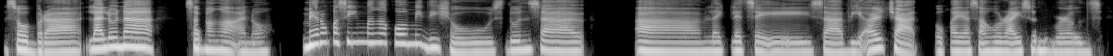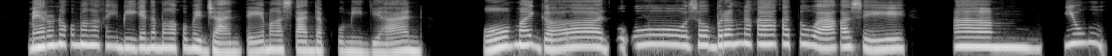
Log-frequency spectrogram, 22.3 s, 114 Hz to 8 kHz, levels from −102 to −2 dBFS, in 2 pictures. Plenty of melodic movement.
Yes: wide, 6.6 semitones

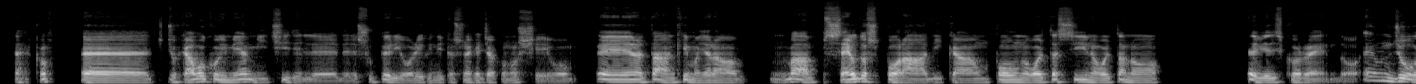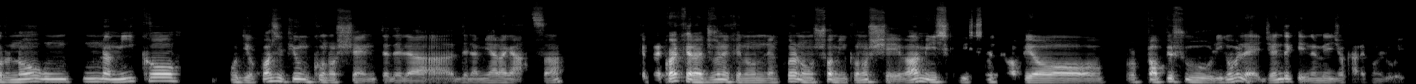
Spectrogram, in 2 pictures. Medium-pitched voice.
No: low, 100 Hz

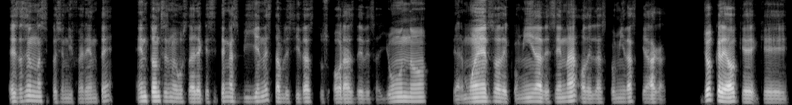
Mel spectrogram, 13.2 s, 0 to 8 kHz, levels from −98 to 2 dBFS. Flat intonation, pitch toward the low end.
No: average, 3.3 semitones; low, 110 Hz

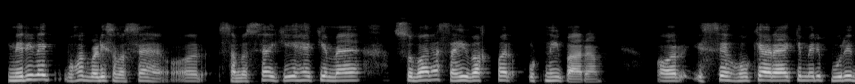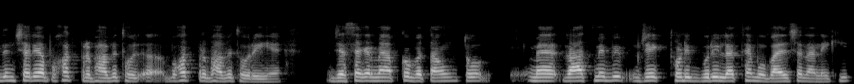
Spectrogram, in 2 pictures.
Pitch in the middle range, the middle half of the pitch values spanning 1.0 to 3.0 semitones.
Yes: medium, 170 Hz; narrow, 2.6 semitones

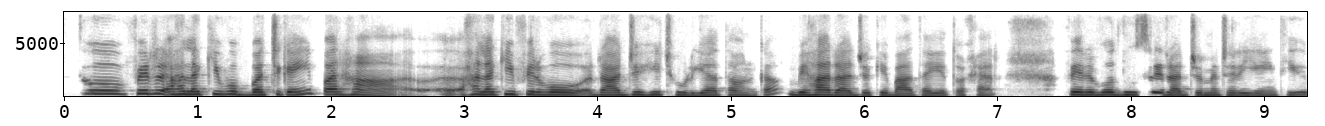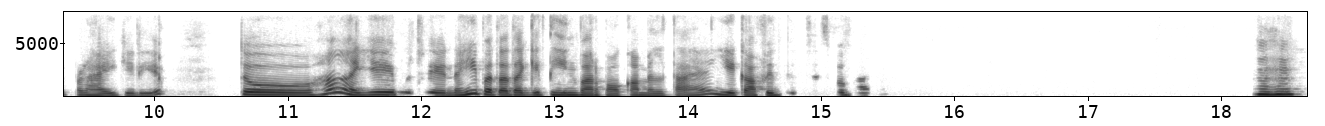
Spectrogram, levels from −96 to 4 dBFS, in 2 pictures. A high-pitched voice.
Yes: high, 210 Hz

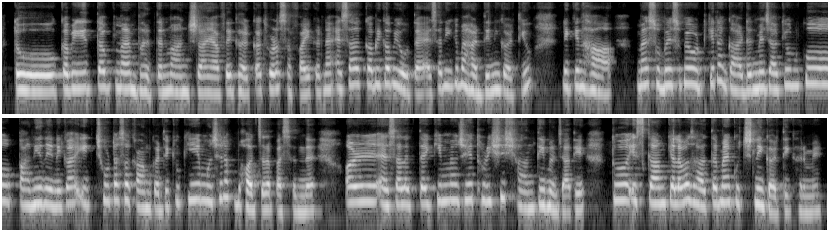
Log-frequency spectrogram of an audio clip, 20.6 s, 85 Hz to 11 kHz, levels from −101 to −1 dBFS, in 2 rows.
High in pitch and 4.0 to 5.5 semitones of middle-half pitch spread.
Yes: very high, 260 Hz; average, 4.4 semitones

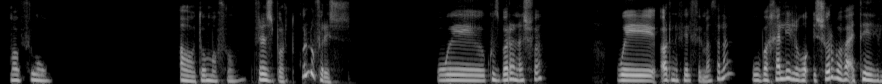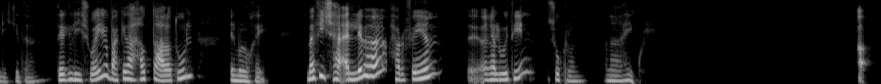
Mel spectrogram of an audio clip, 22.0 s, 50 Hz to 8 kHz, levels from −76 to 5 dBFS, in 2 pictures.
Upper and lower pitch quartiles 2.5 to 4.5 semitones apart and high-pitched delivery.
Yes: average, 4.1 semitones; high, 200 Hz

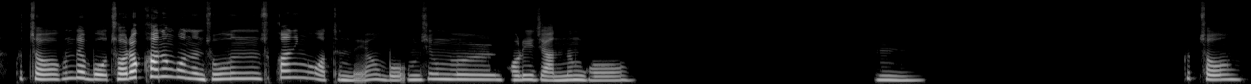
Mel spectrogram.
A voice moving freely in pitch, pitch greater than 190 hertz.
No: average, 4.4 semitones; high, 230 Hz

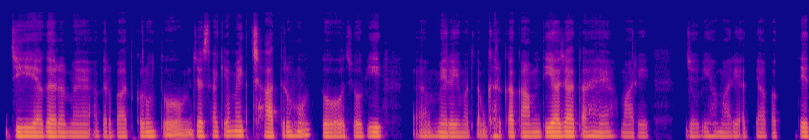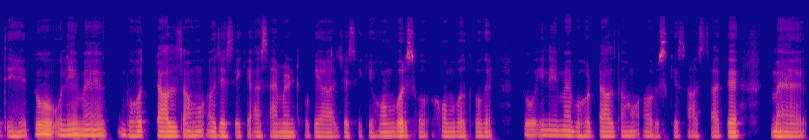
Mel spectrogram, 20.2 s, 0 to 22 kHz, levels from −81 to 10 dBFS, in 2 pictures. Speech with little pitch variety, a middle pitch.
No: narrow, 1.2 semitones; low, 120 Hz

